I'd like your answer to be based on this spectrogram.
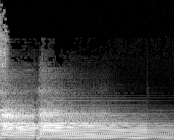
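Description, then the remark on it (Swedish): A distorted electric guitar on its humbucker pickup rings out one loud, thick chord that sustains with a slow fade, harmonically rich and gritty, with no voices. “Det här är handbacken då.”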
